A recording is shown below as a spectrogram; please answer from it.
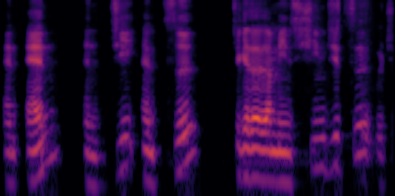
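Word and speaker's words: つ: But this you just pronounce it tsu, and you say ti, you say chi, actually, and si is she.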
